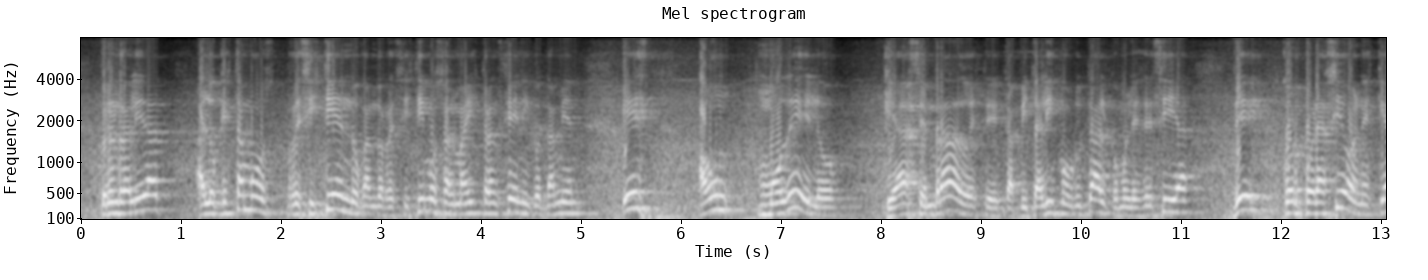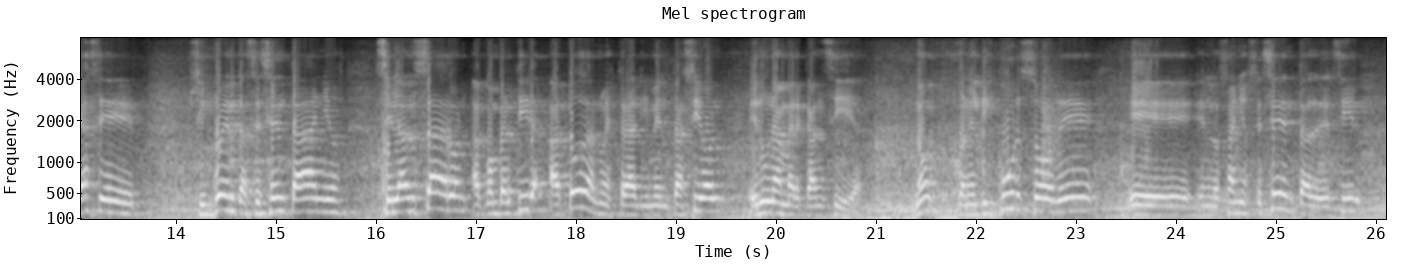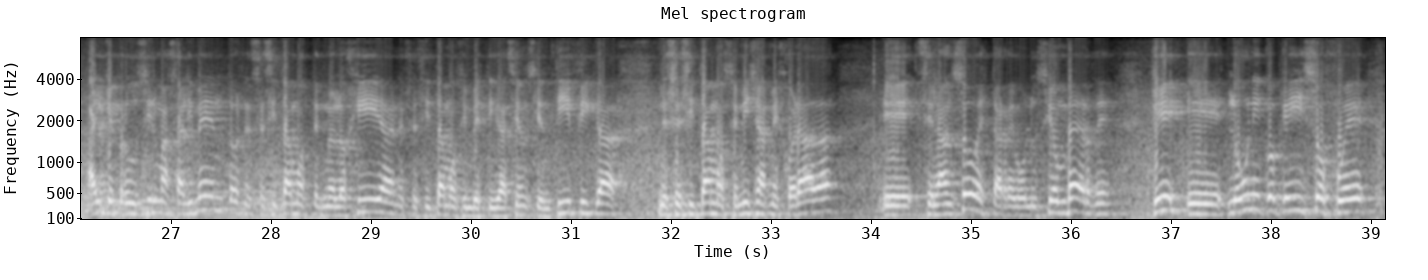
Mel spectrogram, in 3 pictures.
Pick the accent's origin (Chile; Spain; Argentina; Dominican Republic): Argentina; Marcos Paz, Buenos Aires Province; vengo de Marcos Paz, en la provincia de Buenos Aires, Argentina, en plena zona de cultivo de la soya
